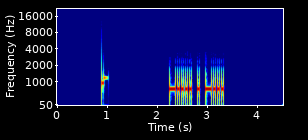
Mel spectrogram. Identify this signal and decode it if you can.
Morse code, heard as a keyed tone, about 30 wpm, 700 Hz. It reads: 6EB
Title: Three Challenging Letter-Number Combinations 30wpm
